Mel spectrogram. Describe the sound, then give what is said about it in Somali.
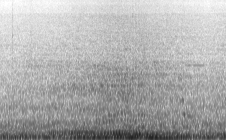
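A truck engine, used to carry deported people in Somaliland, gives a loud, steady low rumble that drones continuously under a broad, noisy hiss. “Gaarigaas waa baabuurta loo yaqaano candabeydka ama candabeylaha.”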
